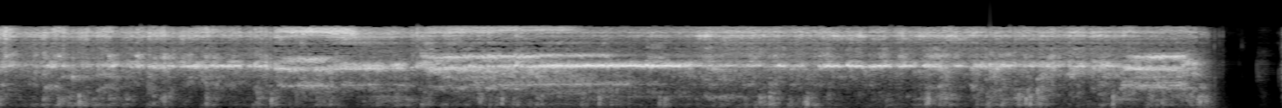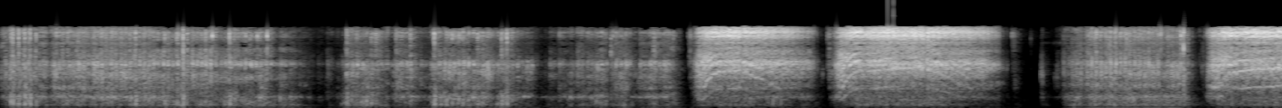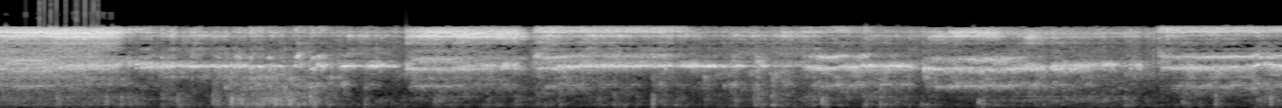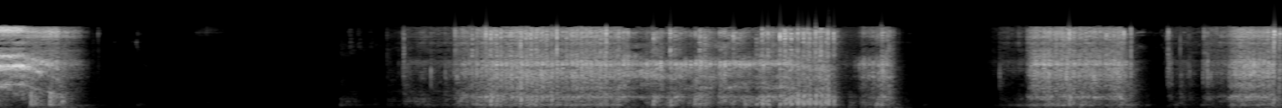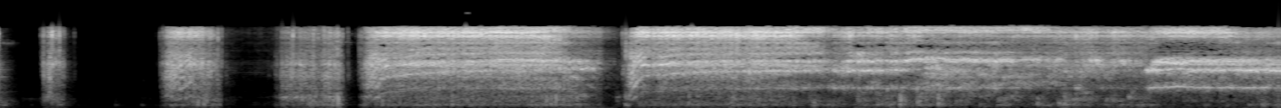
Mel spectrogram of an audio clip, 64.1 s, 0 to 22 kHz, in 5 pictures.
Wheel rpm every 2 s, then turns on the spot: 230, 230, 220, 230, 230, 190, 20, 10, 20, 30, 80, 30, 110, 220, 230, 230, 230, 220, 220, 80, 0, 10, 20, 30, 10, 10, 10, 90, 120, 190, 200, 180.
12-18 22-24 38-40 42-48 52-54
